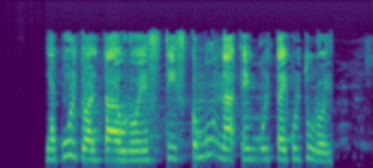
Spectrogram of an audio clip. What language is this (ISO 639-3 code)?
epo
